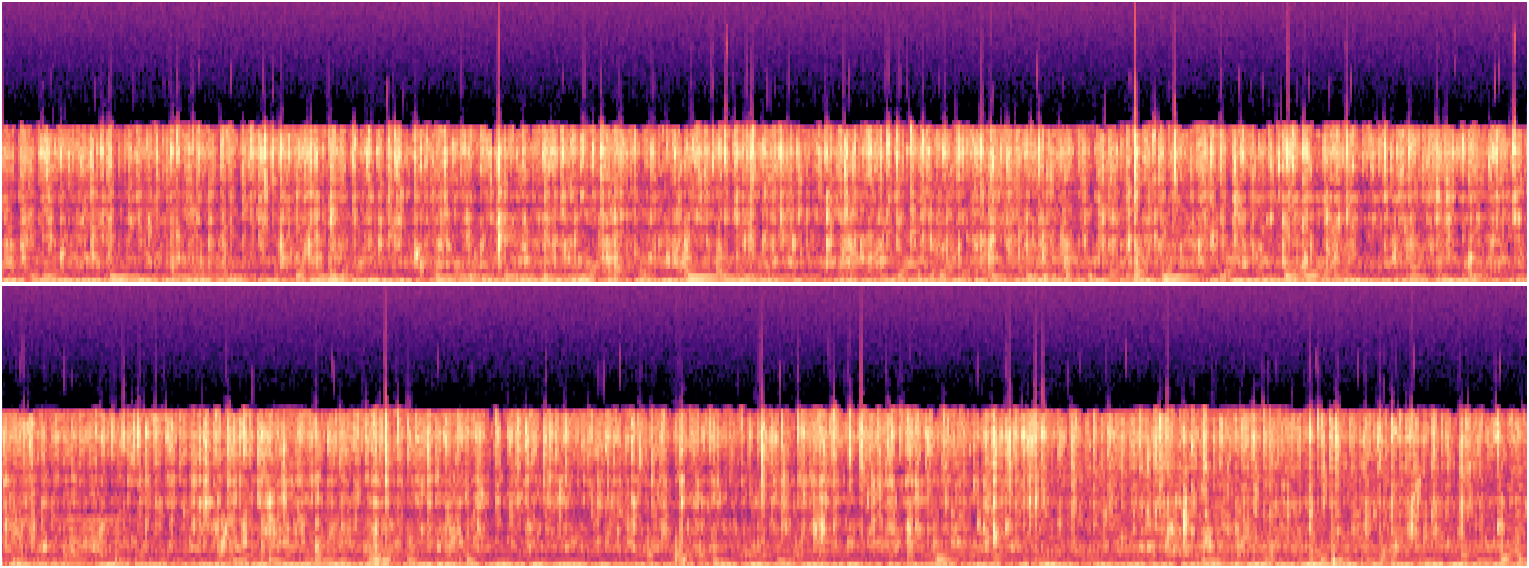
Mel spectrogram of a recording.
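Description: A thin stream of liquid falling from above and splashing steadily into shallow water, with continuous small trickling splashes and popping bubbles.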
